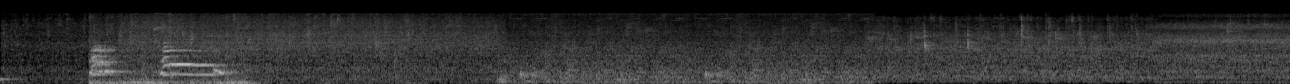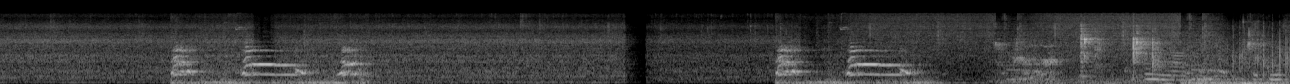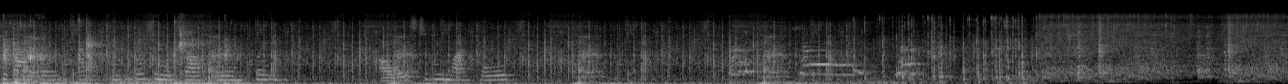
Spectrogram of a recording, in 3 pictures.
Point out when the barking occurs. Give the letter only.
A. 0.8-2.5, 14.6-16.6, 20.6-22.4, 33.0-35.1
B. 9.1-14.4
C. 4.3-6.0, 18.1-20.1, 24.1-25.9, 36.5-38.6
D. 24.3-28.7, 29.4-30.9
A.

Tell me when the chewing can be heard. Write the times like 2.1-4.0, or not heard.
22.8-28.2.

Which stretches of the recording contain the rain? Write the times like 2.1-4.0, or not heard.
0.0-38.6.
